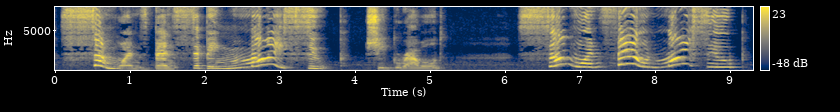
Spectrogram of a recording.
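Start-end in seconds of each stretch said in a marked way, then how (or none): 6.1-9.1 very high, squeaky little voice. Reading a bear story aloud as the bears find their soup, in Baby Bear's high squeaky voice. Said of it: "sputtered Baby Bear in her high, squeaky voice".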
